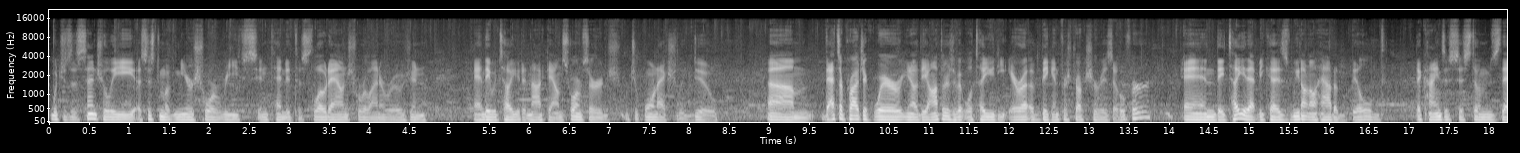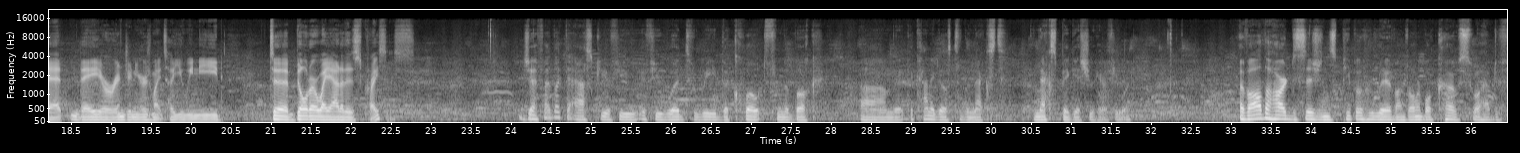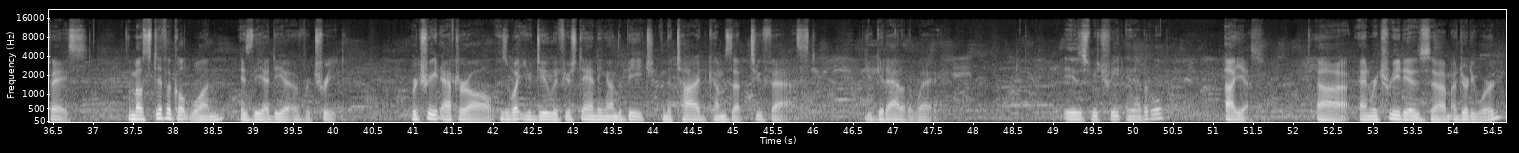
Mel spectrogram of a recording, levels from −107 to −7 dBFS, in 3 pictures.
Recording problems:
murmuring crowd; noticeable; throughout; 20 dB below the speech

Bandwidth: 15 kHz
